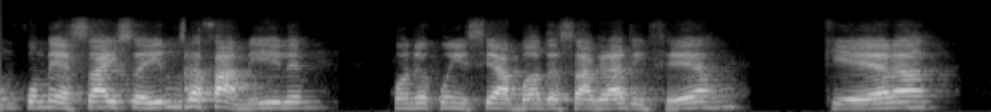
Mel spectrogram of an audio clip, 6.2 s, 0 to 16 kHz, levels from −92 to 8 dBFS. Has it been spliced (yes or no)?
yes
